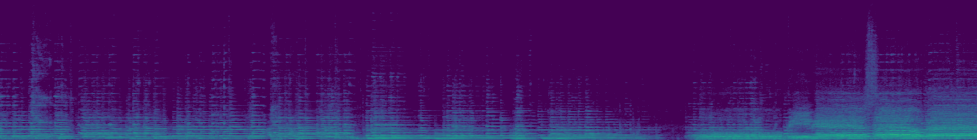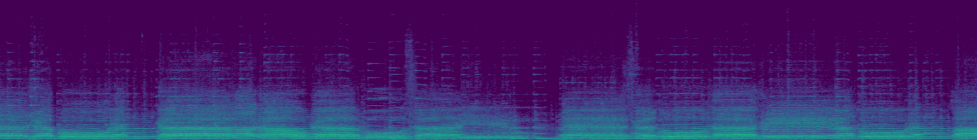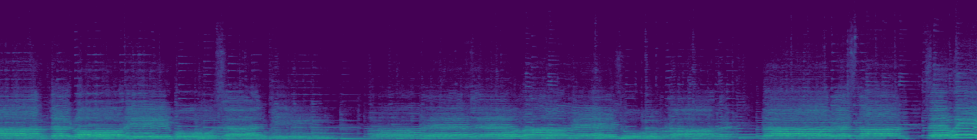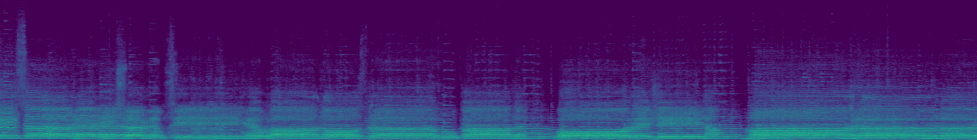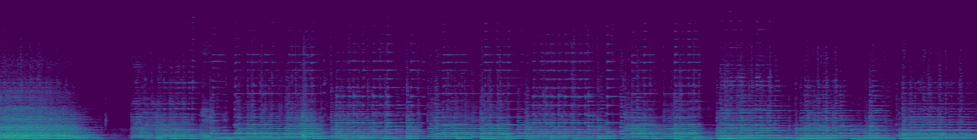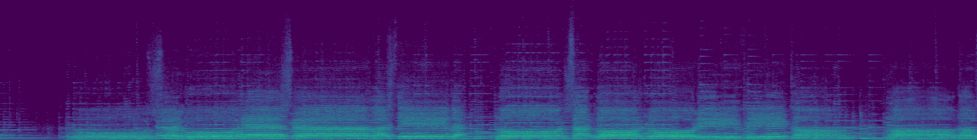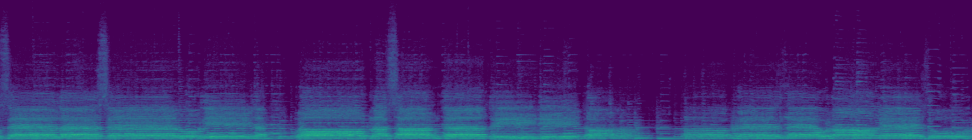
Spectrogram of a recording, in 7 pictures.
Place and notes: France, Ille, Goigs dels Ous - Goigs dels Ous
Goigs dels Ous (Joy of Eggs) are traditional Easter songs, ancient Catalan hymns sung by male choirs, singing at people's places at night the two weeks before Easter.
